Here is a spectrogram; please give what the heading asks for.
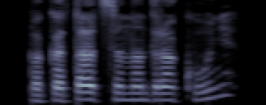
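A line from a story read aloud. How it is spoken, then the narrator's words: Calm question. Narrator (Russian): спокойно спросил у нее Коля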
